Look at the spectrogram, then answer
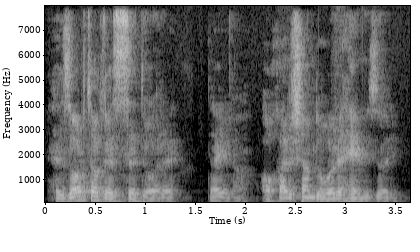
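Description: Man, host, explanatory, mellow voice, echoey room. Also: on the low side, lively intonation. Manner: explanatory, gives examples, hesitant fillers. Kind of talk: casual discussion of Persian writing rules. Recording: roomy, dull lo-fi sound.

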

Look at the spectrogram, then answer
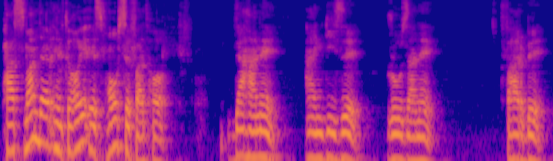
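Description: A man's voice: mid-range voice, long pauses, mellow. A man hosting a casual discussion, explaining with many examples and hesitant fillers. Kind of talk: casual discussion of Persian writing rules. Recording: roomy, dull lo-fi sound.

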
